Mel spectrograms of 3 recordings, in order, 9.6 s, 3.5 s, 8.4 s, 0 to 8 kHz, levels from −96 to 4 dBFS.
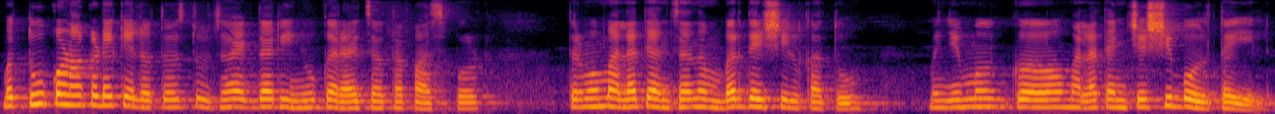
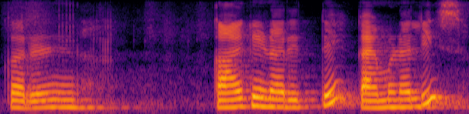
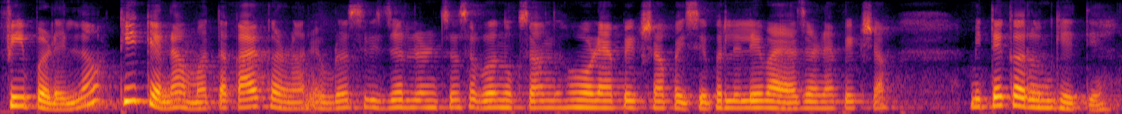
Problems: constant background noise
